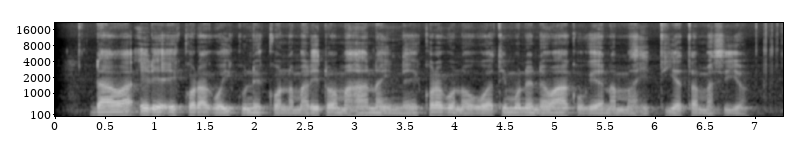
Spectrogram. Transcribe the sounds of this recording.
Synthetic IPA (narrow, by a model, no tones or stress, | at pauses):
dawaʔeɾeaʔekɔɾaɣɔikunekɔnamaɾeːtɔamaɦanainɛekɔɾaɣɔnɔɣwatimonɛnɛwakoɣeanamahitiatamasiɔ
